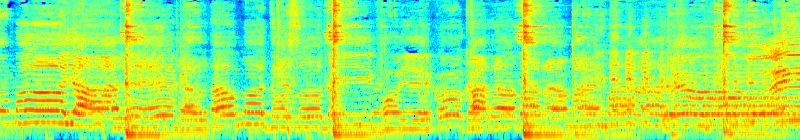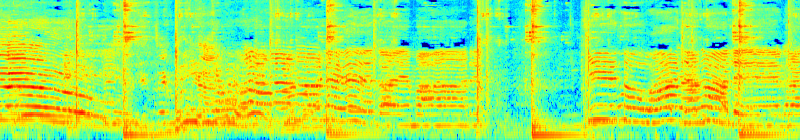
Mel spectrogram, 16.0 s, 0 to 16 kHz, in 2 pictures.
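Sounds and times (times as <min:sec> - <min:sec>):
man singing: 0:00.0 - 0:11.3.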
